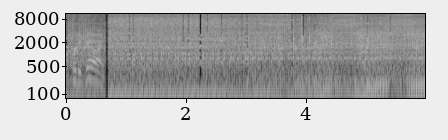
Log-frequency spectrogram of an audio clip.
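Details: 1953 Mercedes 170D (W136) four-cylinder diesel, previously seized, revived after valve adjustment, glow plugs bad: catches after a brief crank, settles into steady even diesel clatter; healthy idle.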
